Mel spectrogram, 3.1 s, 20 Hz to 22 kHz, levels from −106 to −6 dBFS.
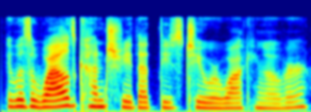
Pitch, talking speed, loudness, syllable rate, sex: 200 Hz, 210 wpm, -19 LUFS, 5.3 syllables/s, female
